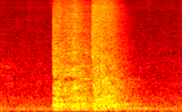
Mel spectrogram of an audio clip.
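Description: A nut being tightened on a disc brake lathe while centering a rotor for machining. Two loud, close metallic rasping bursts come back to back, then fade into a quiet shop background with no voices.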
